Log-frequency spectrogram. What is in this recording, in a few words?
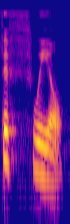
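"fifth wheel", English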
